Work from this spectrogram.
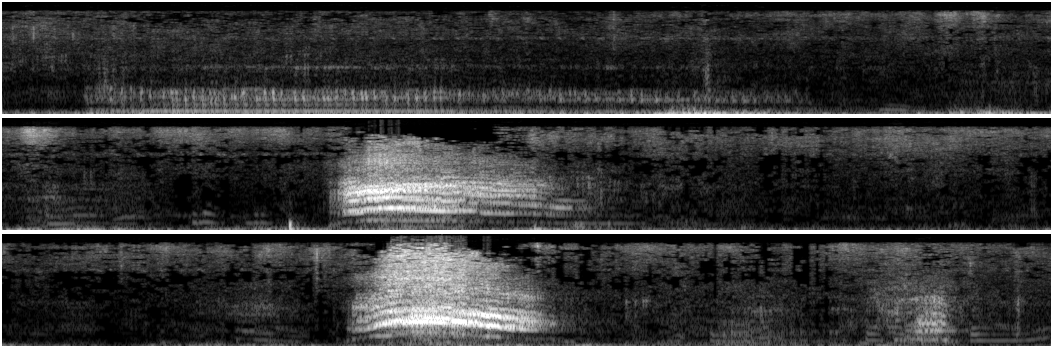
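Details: African elephant: a low, droning rumble, followed by two loud, brassy trumpeting blasts about five seconds apart and a short fainter blast at the end.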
